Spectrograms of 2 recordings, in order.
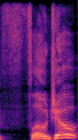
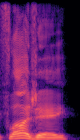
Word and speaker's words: Flau'Jae: niece yeah is actually flojo am I pronouncing the name right sorry it's actually fly Jay on LSU's right female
